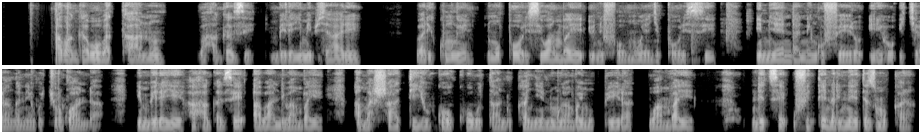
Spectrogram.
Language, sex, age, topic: Kinyarwanda, male, 18-24, government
